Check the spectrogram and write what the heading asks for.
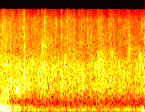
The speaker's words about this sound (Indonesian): Kita kasih tepuk tangannya pula yang paling meriah buat Tuhan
